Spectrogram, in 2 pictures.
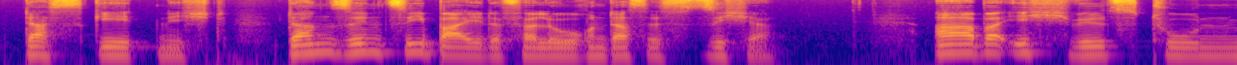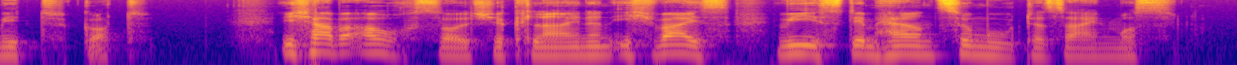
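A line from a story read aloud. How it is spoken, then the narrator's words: Calm. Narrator (German): sagte ruhig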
